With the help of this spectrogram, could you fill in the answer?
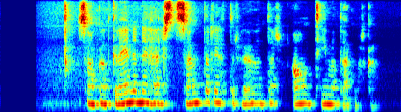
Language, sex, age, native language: Icelandic, female, 40-49, Icelandic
